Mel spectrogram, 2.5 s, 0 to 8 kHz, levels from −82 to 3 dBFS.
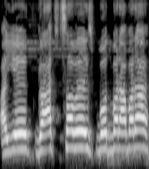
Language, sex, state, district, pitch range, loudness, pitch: Hindi, male, Bihar, Darbhanga, 245-265 Hz, -12 LUFS, 255 Hz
